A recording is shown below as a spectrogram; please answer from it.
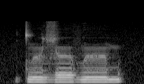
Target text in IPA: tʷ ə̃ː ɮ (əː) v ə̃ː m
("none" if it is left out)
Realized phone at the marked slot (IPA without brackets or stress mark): əː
